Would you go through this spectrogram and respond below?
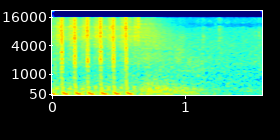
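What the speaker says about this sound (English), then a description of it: "They're shooting all around." Rapid machine-gun bursts in Far Cry 3 on a custom trench battlefield map, loud and close, with about six quick shots followed by a fading echoing tail.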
